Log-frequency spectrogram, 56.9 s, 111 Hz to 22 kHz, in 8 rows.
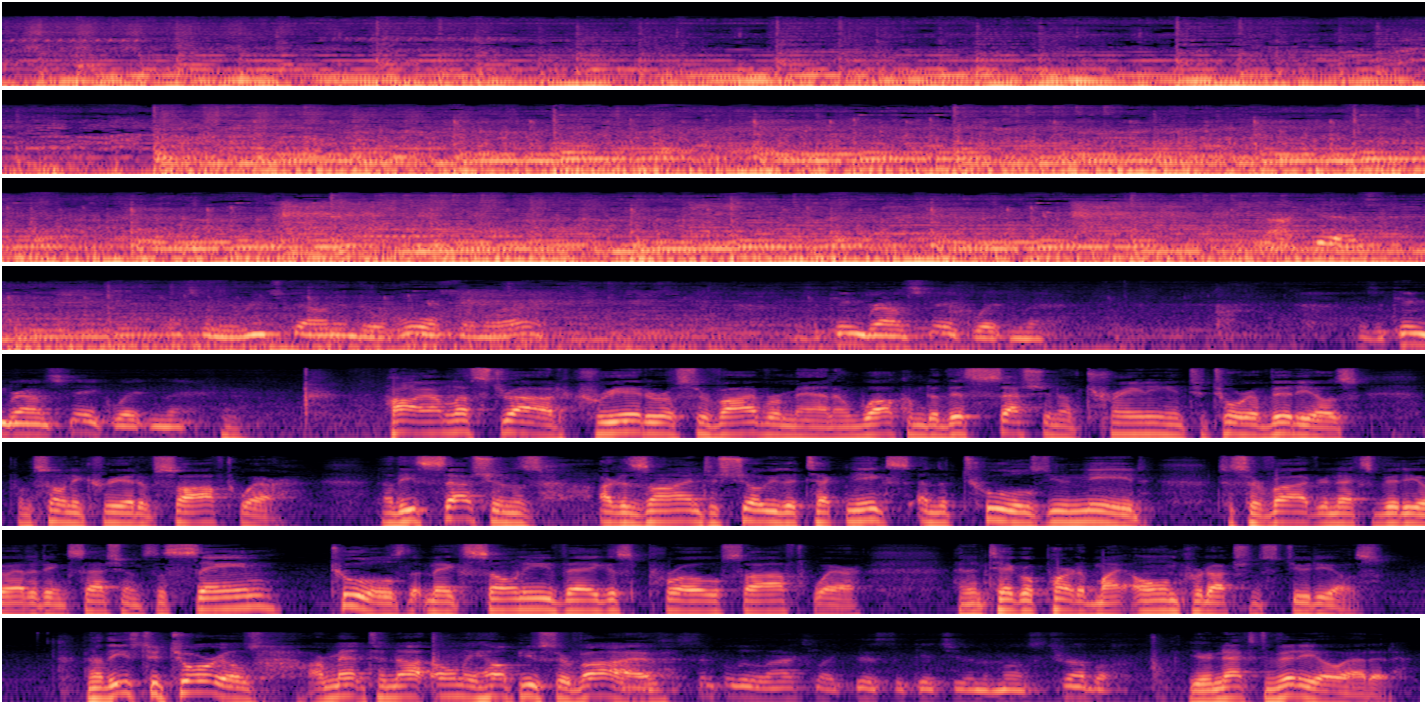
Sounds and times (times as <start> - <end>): Speech: 22.3 - 24.1, 25.4 - 26.6, 28.1 - 29.7, 30.4 - 49.6, 50.2 - 56.8.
